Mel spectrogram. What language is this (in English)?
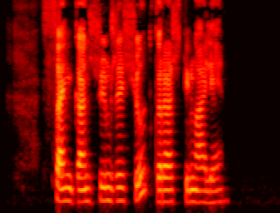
Mari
